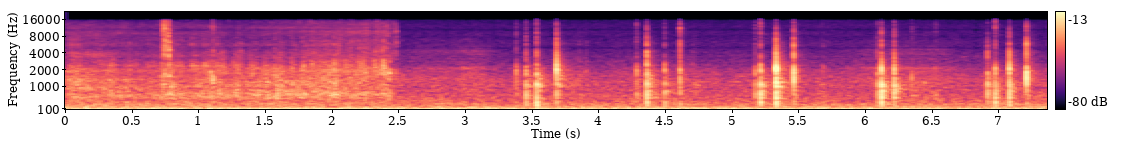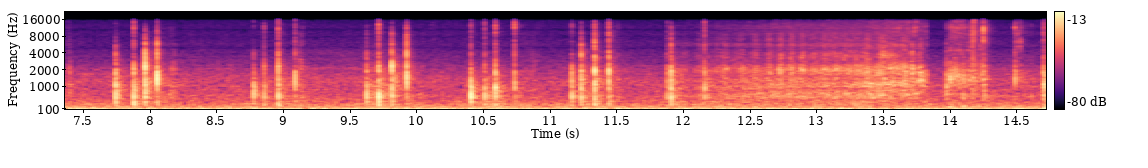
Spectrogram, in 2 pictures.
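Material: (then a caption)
Cardboard. Long nails tap and scratch across the top and front faces of a small, hollow, closed and stapled corrugated cardboard box. Crisp, bright ticks and short scraping strokes come in irregular clusters over a steady low hum. The pauses between bursts are filled with a soft rustling hiss.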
